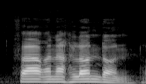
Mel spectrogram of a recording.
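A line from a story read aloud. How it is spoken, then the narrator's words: Calling out. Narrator (German): rief sie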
